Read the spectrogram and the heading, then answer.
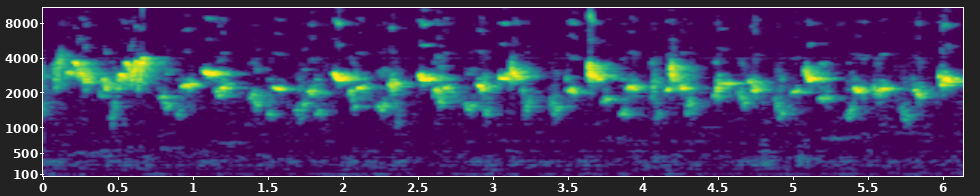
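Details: Budgerigar chattering eagerly in a fast, unbroken stream of short squeaky and grating notes grouped in loose phrases, about two per second, with a faint hum underneath.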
